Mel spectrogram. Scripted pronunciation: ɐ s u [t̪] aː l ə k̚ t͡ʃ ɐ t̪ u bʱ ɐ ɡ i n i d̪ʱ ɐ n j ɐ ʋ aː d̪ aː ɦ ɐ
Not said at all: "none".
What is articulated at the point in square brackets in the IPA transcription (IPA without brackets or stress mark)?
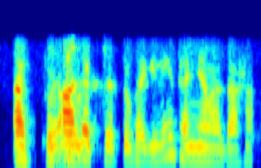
none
